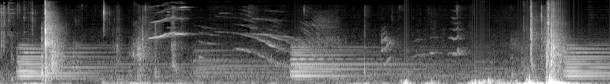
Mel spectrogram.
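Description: A front door is shut with a heavy low thud near the end, the loudest sound here. It plays over slow piano music, with a chord struck about every two to three seconds.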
